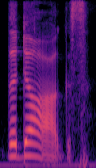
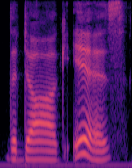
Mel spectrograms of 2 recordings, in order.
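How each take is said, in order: First: The last two words merge into one contraction. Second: Each word is said fully and separately. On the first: "we might say the dogs" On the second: "Instead of saying the dog is"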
